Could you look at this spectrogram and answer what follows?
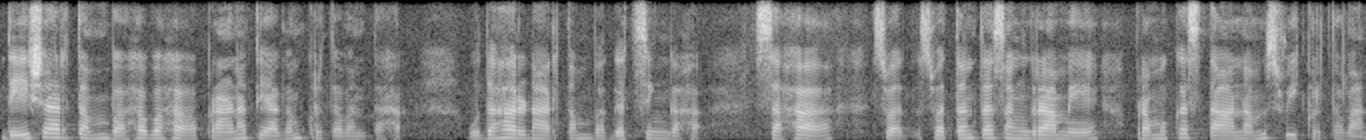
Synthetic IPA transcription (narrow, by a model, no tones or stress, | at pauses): d̪eːʃaːɾt̪ʰɐmbɐɦɐʋɐɦɐ̆pɾaːɳ̃ɐt̪jaːɡɐmkɾut̪ɐʋɐnt̪ɐɦɐ | ud̪aːɦɐɾɐɳaːɾt̪ʰɐmbʱɐɡɐt̪siŋɡɐɦɐ̆ | sɐɦɐsʋɐsʋɐt̪ɐnt̪ɾɐsɐŋɡɾaːmeːpɾɐmukʰɐst̪ʰaːnɐmsʋiːkɾut̪ɐʋaːn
